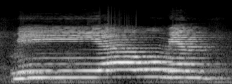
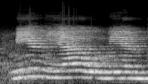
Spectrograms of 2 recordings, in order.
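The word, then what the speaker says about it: مِنْ يَوْمٍ: Contoh, miyaumin. Miyaumin harus dimasukkan, jangan baca min yaumin, itu salah, atau min yaumin, itu salah ya, tapi harus dimasukkan ke huruf ya.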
